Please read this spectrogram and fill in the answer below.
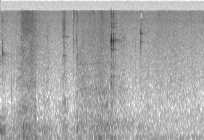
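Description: Near silence, with a few faint clicks and ticks from handling a pistol and its red dot sight.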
